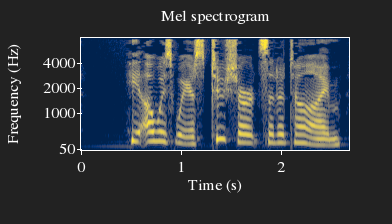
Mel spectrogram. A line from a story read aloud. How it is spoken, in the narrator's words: Anne-Marie says with a giggle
